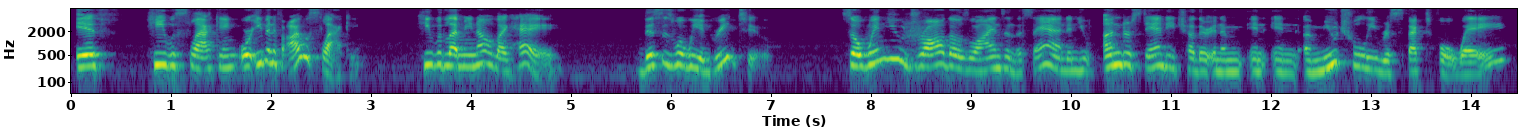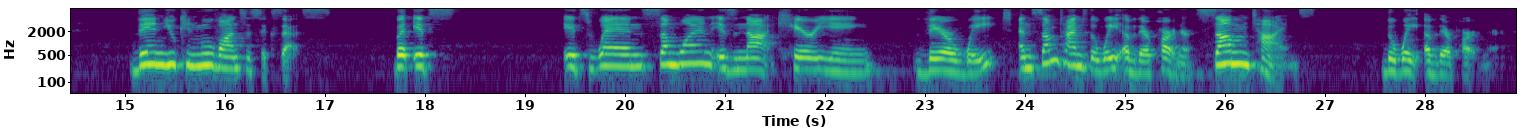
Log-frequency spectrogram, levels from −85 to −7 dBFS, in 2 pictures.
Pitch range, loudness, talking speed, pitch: 200-280 Hz, -23 LUFS, 155 wpm, 250 Hz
